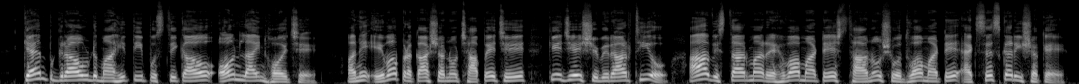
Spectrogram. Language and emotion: Gujarati, neutral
